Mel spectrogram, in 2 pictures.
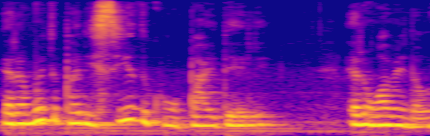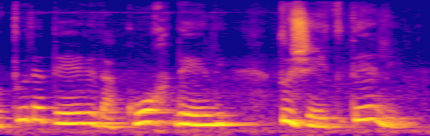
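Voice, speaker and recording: Lively intonation at a moderate pace comes through with audible room echo and noticeable background noise. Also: woman, medium pitch for a woman. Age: 60s. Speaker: Zen Buddhist teacher. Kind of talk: dharma talk.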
